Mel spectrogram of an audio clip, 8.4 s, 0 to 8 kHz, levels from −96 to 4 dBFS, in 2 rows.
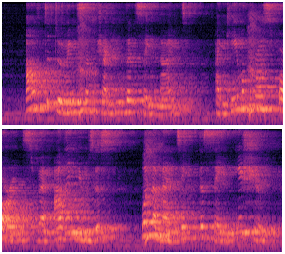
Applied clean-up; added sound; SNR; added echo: none; Gasp; 14 dB; reverberation time 1.2 s.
